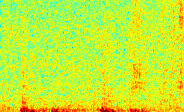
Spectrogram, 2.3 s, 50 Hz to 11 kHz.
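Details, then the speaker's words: Normal heart sounds from the Harvey cardiology patient simulator used in physician assistant training: two clean lub-dub pairs at about 52 beats per minute. "so right now you're listening to essentially a normal heart it kind of sounds like that if you can hear it in the background"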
